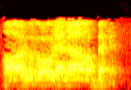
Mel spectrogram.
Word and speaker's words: قالوا ادع: ولا ننطق في حال الوصل بالواو ولا بالالف التي بعدها ولا بهمزه الوصل، قالوا ادع لنا ربك، لنا حروفها كلها مرققة، ربك الراء مفتوحة وقعت أول الكلمة وهي مفخمة، وباقي حروف الكلمة مرققة الباء والكاف.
